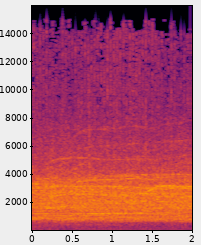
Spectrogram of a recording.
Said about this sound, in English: The applause continues.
